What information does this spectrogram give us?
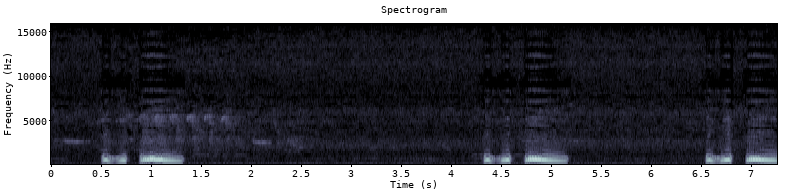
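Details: Trapping lure call of a spotted dove. Three phrases of two quick wavering notes and a sustained falling coo repeat roughly every two to three seconds, with faint low background noise.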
